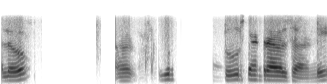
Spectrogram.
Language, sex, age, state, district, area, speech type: Telugu, male, 18-30, Telangana, Nalgonda, rural, conversation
